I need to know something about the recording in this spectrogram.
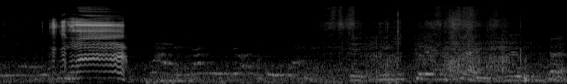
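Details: A lamb gives one short, high, strained bleat lasting about half a second, followed by quiet background chatter and faint voices.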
